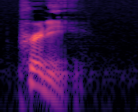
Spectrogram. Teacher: Now, today we're going to look at the T sound again, the letter T, but here it's going to sound a little bit different. It's what we call a flap sound. We don't really say a T. It sounds almost like a D, a fast D.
